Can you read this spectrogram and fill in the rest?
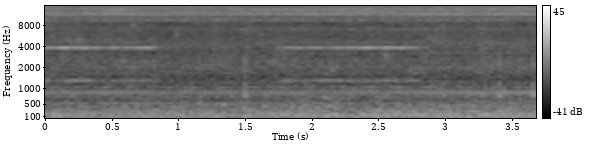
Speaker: so it sounds like it's getting ready to go into harvest now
